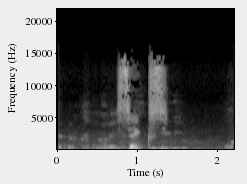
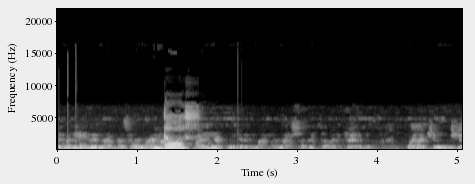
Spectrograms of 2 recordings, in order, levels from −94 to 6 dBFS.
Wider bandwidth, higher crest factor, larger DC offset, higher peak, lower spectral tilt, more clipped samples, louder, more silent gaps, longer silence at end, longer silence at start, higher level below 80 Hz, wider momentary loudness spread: first, 16 kHz vs 7.8 kHz; about the same, 22 dB vs 22 dB; neither; second, -10 dBFS vs 0 dBFS; second, -3.5 dB/octave vs -5.5 dB/octave; neither; second, -26 LUFS vs -19 LUFS; neither; about the same, 0 s vs 0 s; about the same, 0 s vs 0 s; about the same, -52 dBFS vs -50 dBFS; about the same, 23 LU vs 22 LU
